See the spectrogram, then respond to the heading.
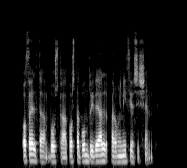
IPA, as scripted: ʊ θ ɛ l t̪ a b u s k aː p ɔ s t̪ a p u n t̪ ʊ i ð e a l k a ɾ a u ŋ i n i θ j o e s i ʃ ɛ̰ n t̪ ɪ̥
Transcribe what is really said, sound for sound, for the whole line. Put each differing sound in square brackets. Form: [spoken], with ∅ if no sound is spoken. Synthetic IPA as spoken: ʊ θ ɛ l t̪ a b u s k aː p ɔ s t̪ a p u n t̪ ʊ i ð e a l [p] a ɾ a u ŋ i n i θ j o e s i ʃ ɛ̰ n t̪ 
